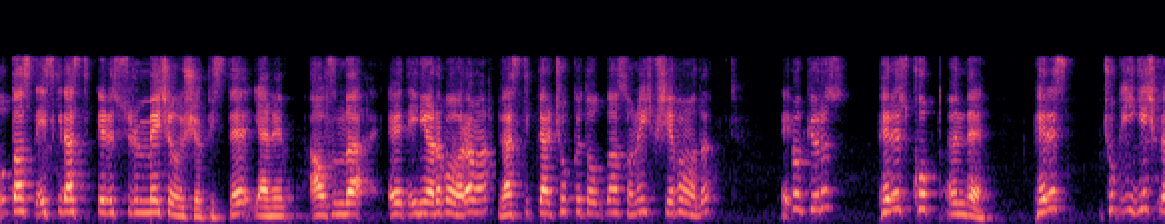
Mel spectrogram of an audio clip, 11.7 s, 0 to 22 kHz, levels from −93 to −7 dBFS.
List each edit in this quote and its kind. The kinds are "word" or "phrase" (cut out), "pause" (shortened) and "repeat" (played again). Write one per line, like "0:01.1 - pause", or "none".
0:04.9 - pause
0:07.9 - phrase
0:09.4 - word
